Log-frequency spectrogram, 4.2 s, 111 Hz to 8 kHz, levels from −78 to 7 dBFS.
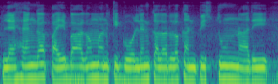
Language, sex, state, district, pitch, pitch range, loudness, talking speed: Telugu, male, Telangana, Hyderabad, 135 Hz, 130-140 Hz, -12 LUFS, 115 wpm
